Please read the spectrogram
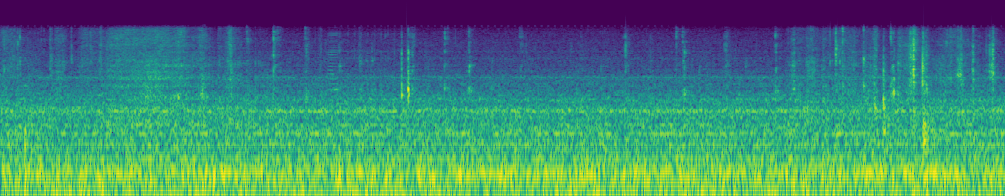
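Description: Faint scattered ticks and light taps from a paperback picture book being handled and held up, over a steady low background hum.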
